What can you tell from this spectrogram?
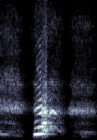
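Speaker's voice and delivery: squealing laugh, way up high. Real, not acted. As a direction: break into a helpless high laugh. Laughing at the donor's message.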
